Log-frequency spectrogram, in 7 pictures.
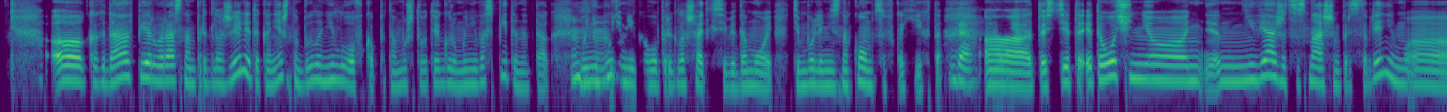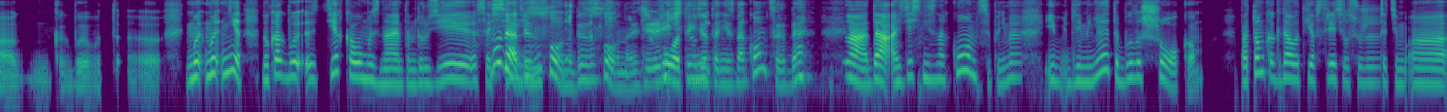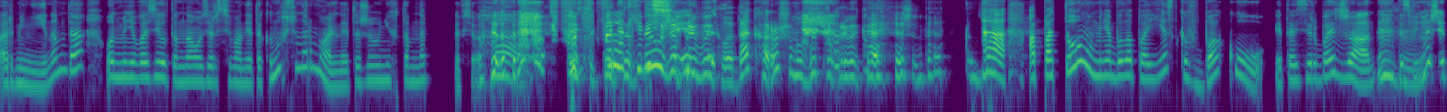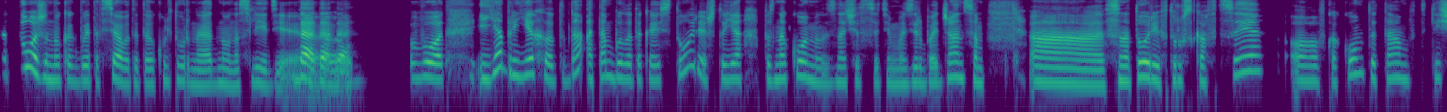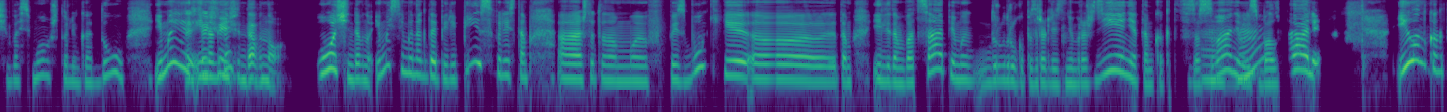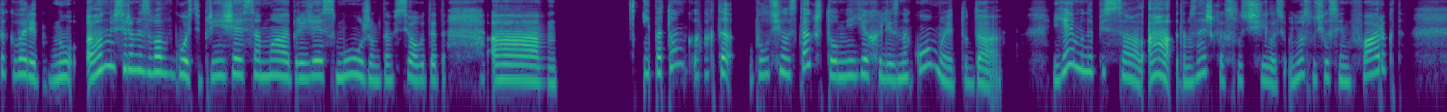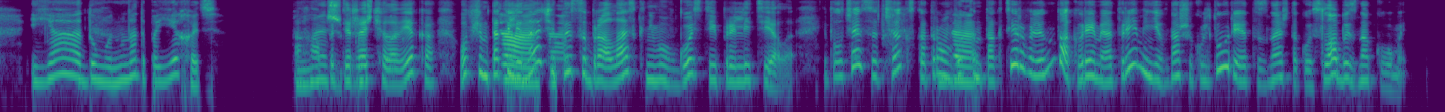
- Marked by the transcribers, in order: chuckle; laughing while speaking: "в по в порядке вещей"; chuckle; laughing while speaking: "привыкаешь, да?"; other noise
- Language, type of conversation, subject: Russian, podcast, Какой у вас был опыт встречи с человеком из другой культуры?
